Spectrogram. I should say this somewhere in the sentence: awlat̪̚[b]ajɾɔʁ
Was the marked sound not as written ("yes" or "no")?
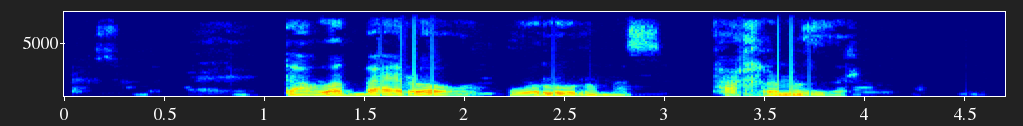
no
